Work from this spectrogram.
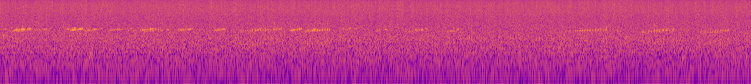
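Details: Forest river frogs give bursts of short, rattling pulsed croaks at a steady pitch, dense at first and then sparser with gaps, set against the steady broad hiss of flowing water in a pristine, mossy woodland.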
